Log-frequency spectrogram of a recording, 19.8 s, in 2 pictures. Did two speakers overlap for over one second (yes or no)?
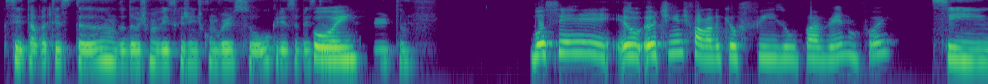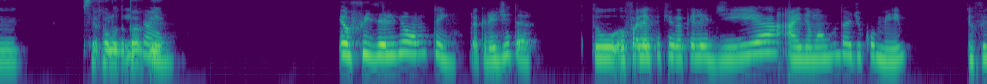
no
